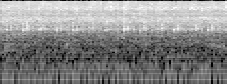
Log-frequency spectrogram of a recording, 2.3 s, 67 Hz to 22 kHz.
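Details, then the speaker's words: 2001 Jeep Grand Cherokee WJ 4.7L PowerTech V8 at cold idle: low dull knock thumping steadily under the engine note, only when cold and gone within the first two minutes; rod knock suspected, unconfirmed. "Got some low end knock, but it only happens when it's cold. Within the first 2 minutes of it running, it goes away."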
